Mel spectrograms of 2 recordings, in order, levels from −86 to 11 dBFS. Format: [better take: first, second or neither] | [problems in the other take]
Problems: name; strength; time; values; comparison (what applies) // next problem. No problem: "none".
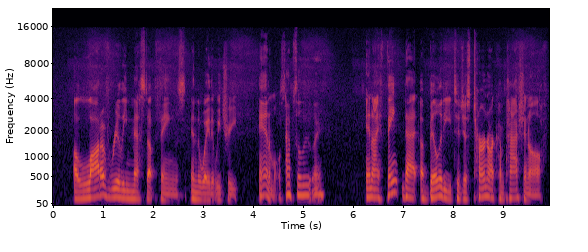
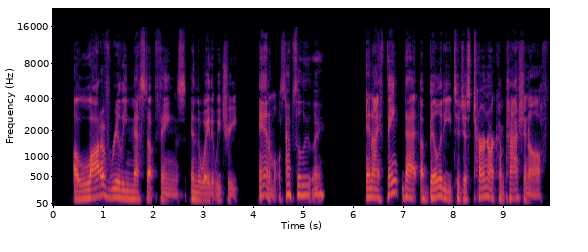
second | hiss; noticeable; throughout; 20 dB below the speech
